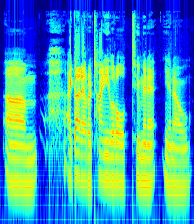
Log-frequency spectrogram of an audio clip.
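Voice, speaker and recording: A man's voice: medium pitch, fairly even intonation, measured pace, pushed and bright, clear, resonant tone, dry recording, studio quality. A man hosting a casual podcast chat, out of breath and rambling, laughing often. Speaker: podcast host. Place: home.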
